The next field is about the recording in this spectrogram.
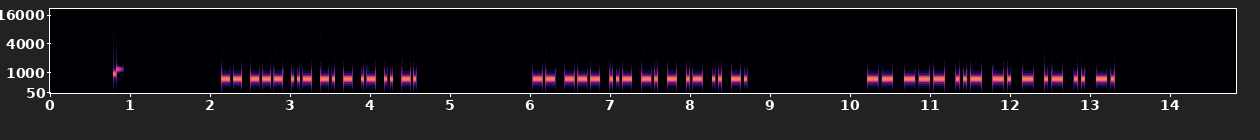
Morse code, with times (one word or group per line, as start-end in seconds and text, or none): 2.1-4.6 MOUNTAIN
6.0-8.7 MOUNTAIN
10.2-13.3 MOUNTAIN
